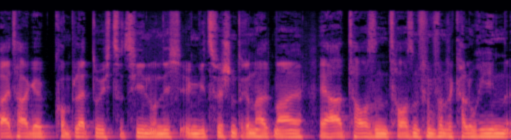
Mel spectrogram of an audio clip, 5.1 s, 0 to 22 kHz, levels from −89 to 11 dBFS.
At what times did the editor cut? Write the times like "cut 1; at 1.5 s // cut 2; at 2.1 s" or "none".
cut 1; at 3.1 s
